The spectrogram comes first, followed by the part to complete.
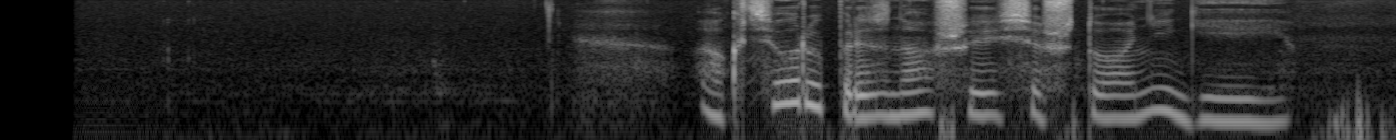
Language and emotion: Russian, sad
